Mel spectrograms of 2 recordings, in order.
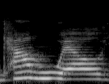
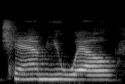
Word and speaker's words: Chamuel: How do you pronounce Shamuel? You can Camuel, you can say Chamuel, Shamuel.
